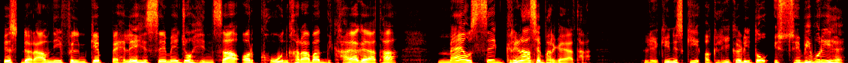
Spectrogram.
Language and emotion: Hindi, disgusted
